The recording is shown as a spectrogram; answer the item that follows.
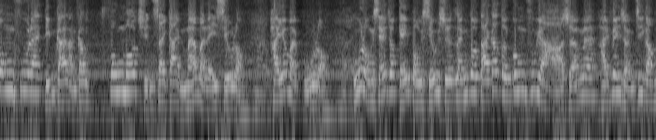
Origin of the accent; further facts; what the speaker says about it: Hong Kong; 我香港人够食好多嘢啦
